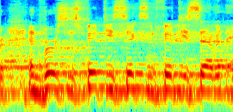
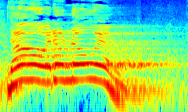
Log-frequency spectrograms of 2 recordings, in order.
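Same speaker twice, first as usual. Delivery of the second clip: Peter denying; 8 semitones higher, slower than usual. Acted.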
